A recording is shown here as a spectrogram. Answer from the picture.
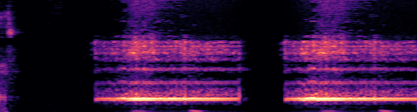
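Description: Telephone ringback tone heard over the line as a call rings through: two steady rings, each about a second and a half long, with a short gap between them.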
